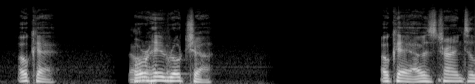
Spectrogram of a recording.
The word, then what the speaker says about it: Rocha: sounding silly it's uh it's not actually Spanish it's Portuguese okay all right good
